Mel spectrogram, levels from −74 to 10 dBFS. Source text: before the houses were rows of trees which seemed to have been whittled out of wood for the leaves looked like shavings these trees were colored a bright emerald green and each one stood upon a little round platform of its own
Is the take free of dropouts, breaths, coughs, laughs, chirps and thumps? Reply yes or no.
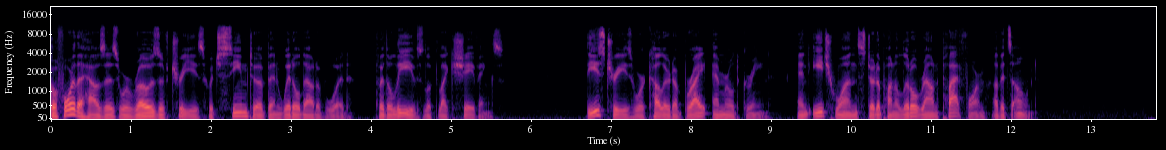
yes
